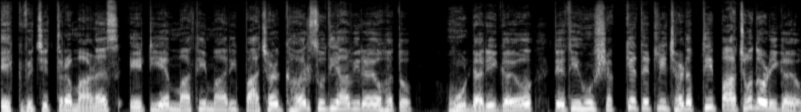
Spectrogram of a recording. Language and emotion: Gujarati, fearful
